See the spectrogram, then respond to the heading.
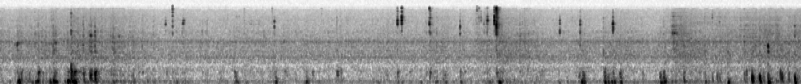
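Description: Fingertips and nails tap and scratch the woven texture of a hollow, bamboo-covered box with a metal clasp, while both hands grip its sides and front. The result is a quiet, uneven run of soft, hollow, low-pitched knocks that die away almost instantly, with faint, bright scratchy ticks mixed in.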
